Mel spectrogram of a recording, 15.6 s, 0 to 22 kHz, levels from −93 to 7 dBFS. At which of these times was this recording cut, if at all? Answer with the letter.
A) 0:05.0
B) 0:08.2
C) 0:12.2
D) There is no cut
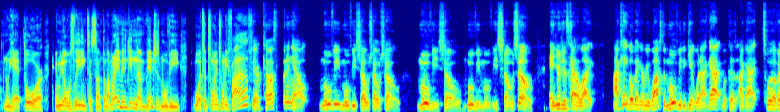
A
